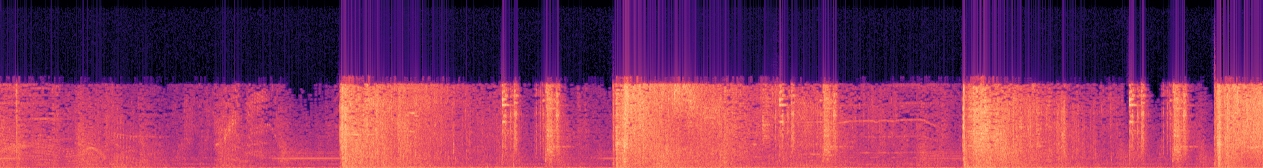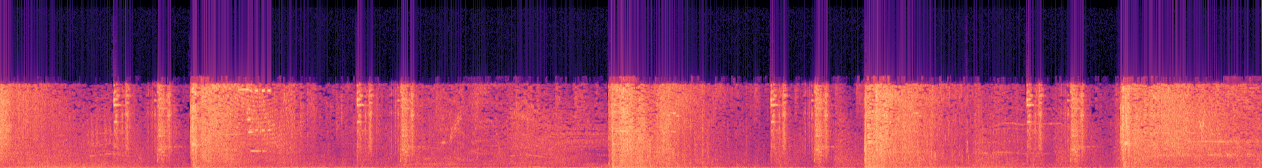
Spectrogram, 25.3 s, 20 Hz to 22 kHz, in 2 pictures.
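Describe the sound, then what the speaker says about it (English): Heavy missile barrage explosions from Batman: Arkham Knight, loud deep booms in repeated bursts over a constant rumbling mechanical bed. "Charge the missile barrage to level 2 to destroy up to 4 targets at once"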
